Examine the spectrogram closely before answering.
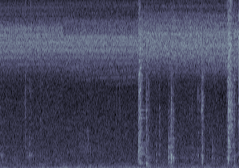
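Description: Flat metal panels of a folding wood stove clinking a few times as they are lifted out of the carry bag, about three to four short knocks in the second half. Behind them, a steady high-pitched drone of insects.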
